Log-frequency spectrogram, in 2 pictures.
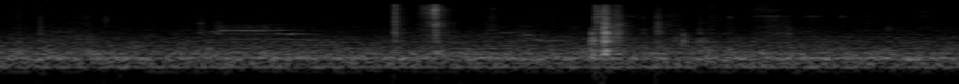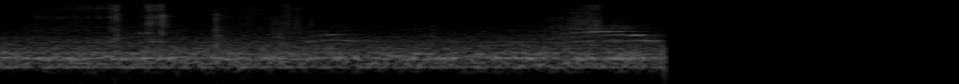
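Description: A cat meowing a few times in short pitched calls, near the start and again near the end. Between the calls come a few sharp snips of scissors cutting corner squares out of double-sided cardstock. The sound cuts off suddenly near the end.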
